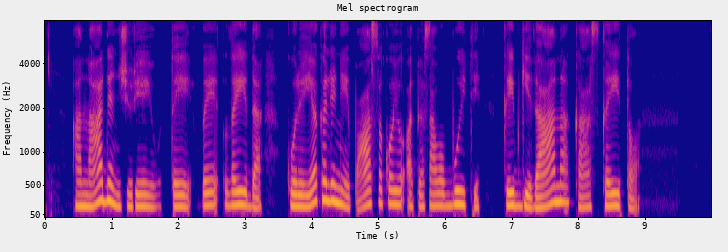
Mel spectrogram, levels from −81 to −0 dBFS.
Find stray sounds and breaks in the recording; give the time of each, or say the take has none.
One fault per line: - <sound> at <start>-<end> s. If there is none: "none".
none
